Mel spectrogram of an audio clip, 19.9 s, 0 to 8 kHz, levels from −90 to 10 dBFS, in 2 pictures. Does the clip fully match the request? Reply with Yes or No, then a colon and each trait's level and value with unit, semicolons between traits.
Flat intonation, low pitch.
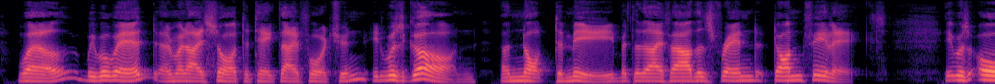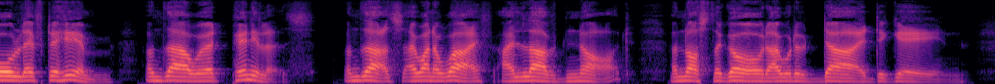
No: average, 3.3 semitones; low, 130 Hz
